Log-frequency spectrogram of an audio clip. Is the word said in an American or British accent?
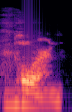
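American. It is said in an American accent with an r. The speaker calls it right. "I'll say it in an American accent"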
